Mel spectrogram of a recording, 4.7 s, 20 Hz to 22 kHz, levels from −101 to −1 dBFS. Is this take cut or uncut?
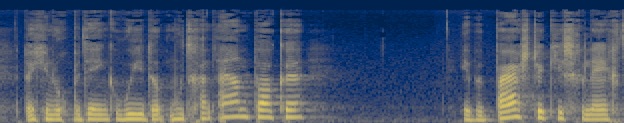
cut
